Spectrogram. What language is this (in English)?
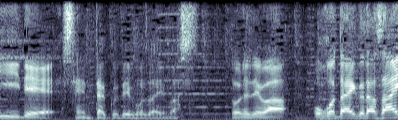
Japanese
